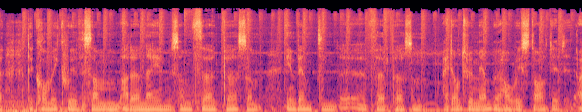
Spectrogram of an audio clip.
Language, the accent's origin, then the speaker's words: English; Sweden; now in Berlin, Germany; I'm also from Sweden and I'm also living in Berlin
